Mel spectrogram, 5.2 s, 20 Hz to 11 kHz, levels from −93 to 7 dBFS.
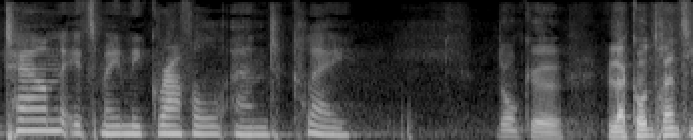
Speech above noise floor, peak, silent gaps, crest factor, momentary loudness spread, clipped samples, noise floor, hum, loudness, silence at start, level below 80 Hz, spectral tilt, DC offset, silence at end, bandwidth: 34 dB; -4 dBFS; none; 22 dB; 13 LU; under 0.1%; -59 dBFS; none; -26 LUFS; 0 s; -60 dBFS; -6.5 dB/octave; under 0.1%; 0 s; 11 kHz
